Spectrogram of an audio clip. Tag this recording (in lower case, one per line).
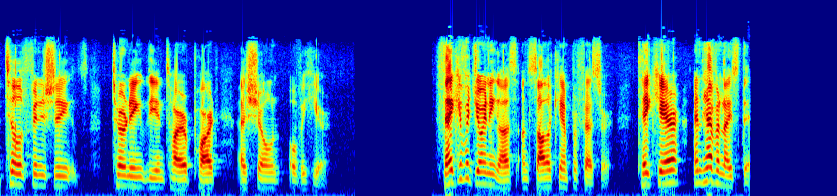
speech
